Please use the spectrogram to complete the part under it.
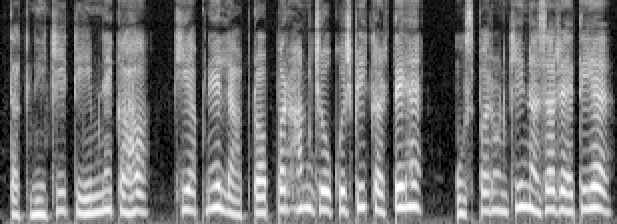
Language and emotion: Hindi, fearful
